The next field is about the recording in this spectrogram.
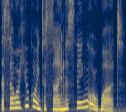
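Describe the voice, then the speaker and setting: A woman's voice: sits high, very animated, unhurried, soft background music. A woman voicing a sly, elegant fox-spirit shrine maiden in a video game, coy, smug and playful in a polished manner. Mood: coaxing, teasing.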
